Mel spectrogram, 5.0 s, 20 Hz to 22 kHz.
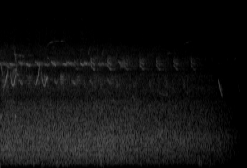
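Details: Captive Superb starling filmed in 2014 at Paradise Park, Cornwall, gives quick, thin, high chirps and short whistles, about three a second, over a steady hiss of background noise.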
